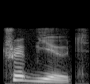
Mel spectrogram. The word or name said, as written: tribute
